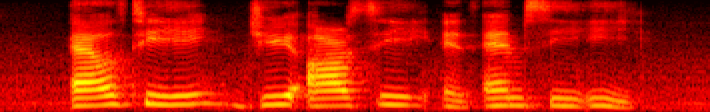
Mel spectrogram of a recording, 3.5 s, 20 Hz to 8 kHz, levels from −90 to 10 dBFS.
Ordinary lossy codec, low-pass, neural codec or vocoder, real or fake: none; none; codec, 16 kHz, 0.8 kbps, ZipCodec; fake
